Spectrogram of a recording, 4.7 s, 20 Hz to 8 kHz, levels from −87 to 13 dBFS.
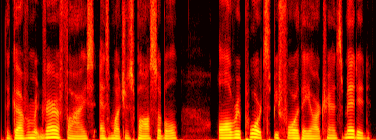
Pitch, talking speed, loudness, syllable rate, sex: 155 Hz, 165 wpm, -17 LUFS, 6.1 syllables/s, female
